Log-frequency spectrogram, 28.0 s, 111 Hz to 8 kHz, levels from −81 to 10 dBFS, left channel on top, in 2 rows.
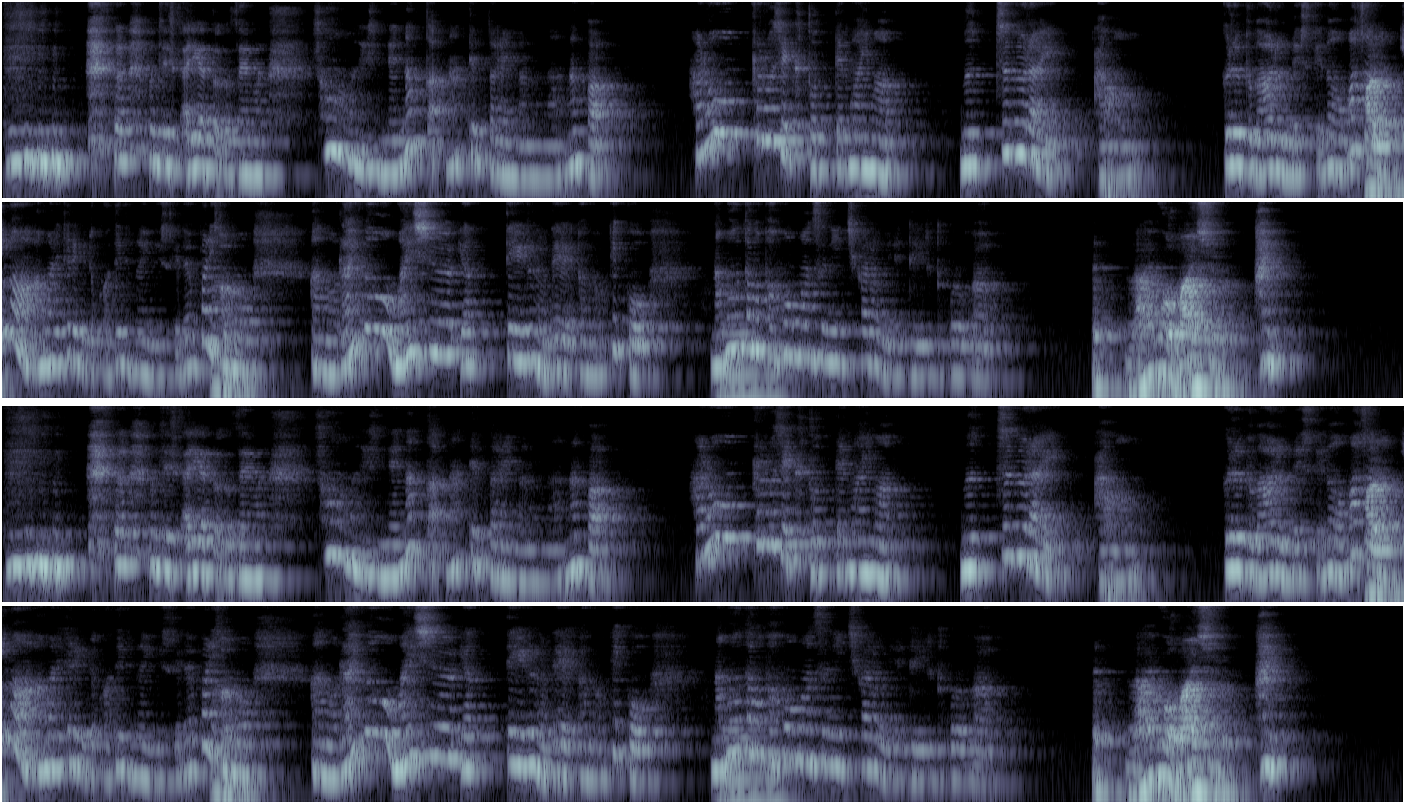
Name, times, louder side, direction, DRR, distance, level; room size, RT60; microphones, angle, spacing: voice 1, 0.0-6.0 6.9-8.9 9.6-10.6 10.9-11.4 12.2-18.7 19.1-20.8 21.1-23.9 26.5-26.8, equal, 70° left, 0 dB, 1.3 m, -27 dB
voice 2, 21.2-21.7 24.9-26.3, equal, 50° left, -4 dB, 2.6 m, -23 dB
8.0 x 5.2 x 4.5 m, 0.94 s
head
